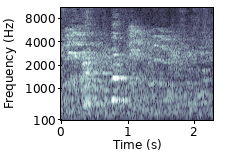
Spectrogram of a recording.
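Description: A small dog giving two short, high yips in the first second, the second one the louder, over the murmur of voices in a large hall.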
